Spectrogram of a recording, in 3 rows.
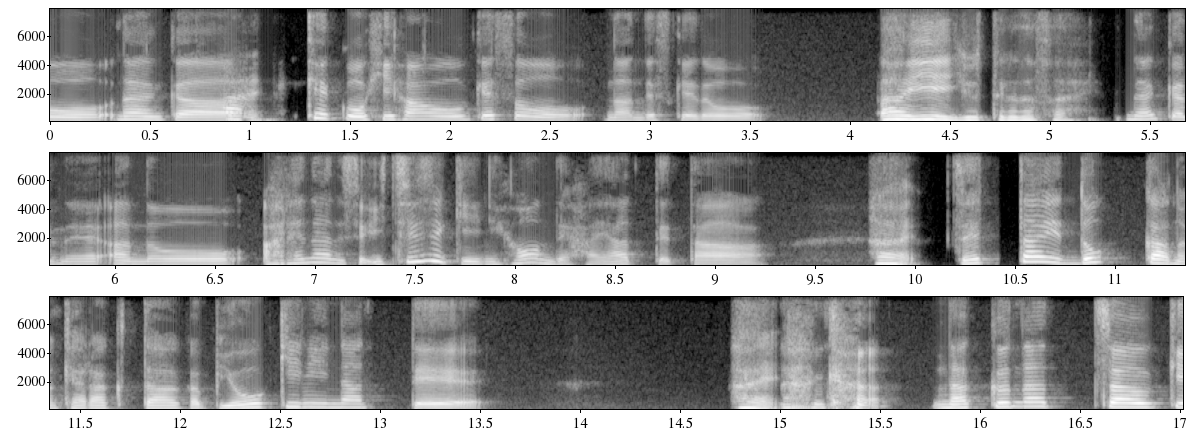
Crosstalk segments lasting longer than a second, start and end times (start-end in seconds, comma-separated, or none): none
